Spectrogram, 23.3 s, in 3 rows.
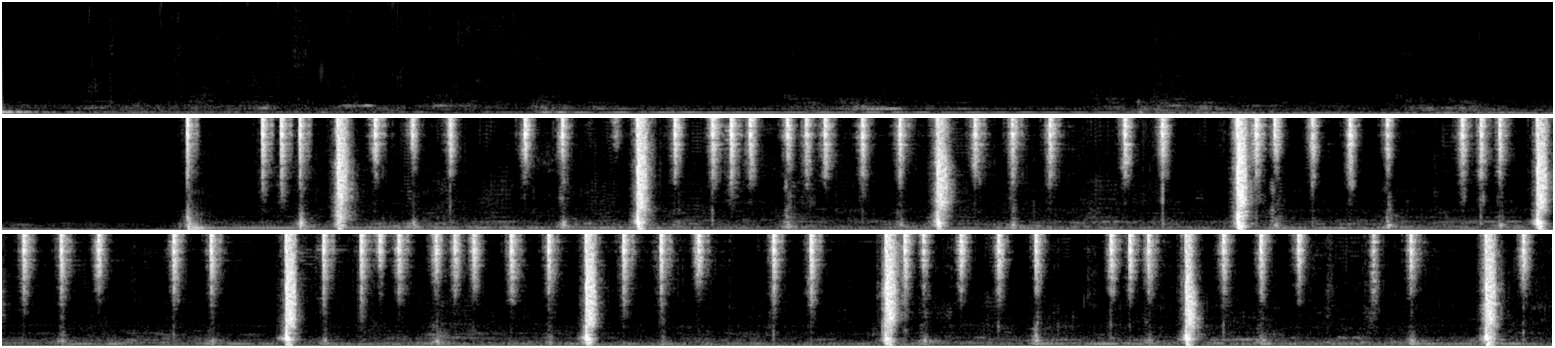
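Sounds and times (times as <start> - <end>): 
drums: 8.7 - 23.2.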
